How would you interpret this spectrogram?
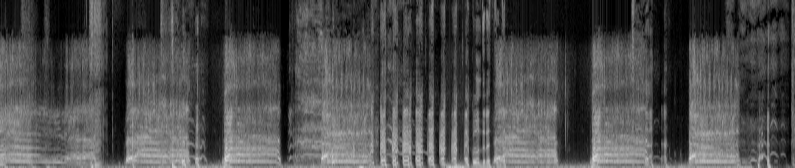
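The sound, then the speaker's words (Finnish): A person imitates a screeching llama as an animal karaoke entry, with a series of loud, harsh, strained bleats, about six drawn-out cries separated by brief pauses and a burst of rapid choppy sounds midway. “Se oli rääkyvä laama.”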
